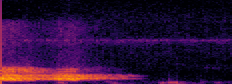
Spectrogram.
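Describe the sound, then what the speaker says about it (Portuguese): A pet dog barks once in a loud, drawn-out burst nearby while a live online conference is getting started, followed by a couple of soft low thumps and then quiet. "Porque a Cacau tá sempre acompanhando, latindo horrores"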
